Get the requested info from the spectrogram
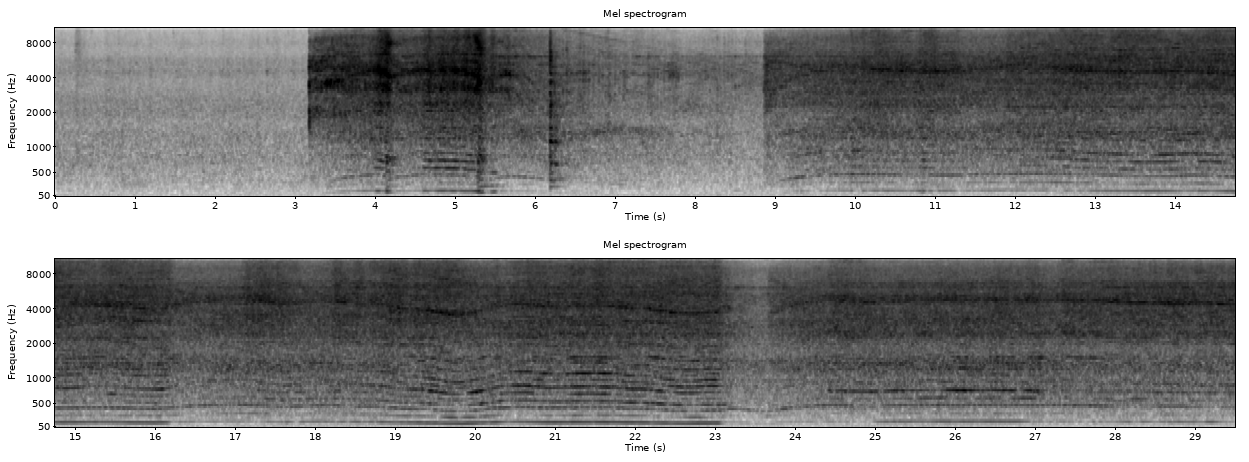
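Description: Corded handheld electric power tool grinding against a metal ammo box. It starts about three seconds in, running unevenly with its speed rising and falling, stops briefly, then starts again and runs steadily, its pitch dipping briefly now and then. There is a soft hiss of rain before it starts.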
